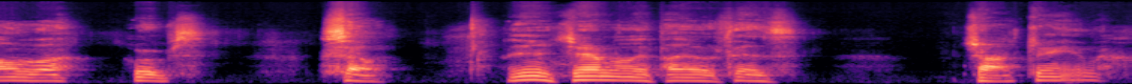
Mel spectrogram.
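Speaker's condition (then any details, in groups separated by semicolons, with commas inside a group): Brain injury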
